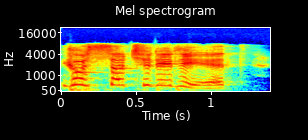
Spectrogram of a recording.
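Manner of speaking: very high pitch, laughing through the words. Voicing a character who laughs at another character: chuckling while talking. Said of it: "while he chuckles like".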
